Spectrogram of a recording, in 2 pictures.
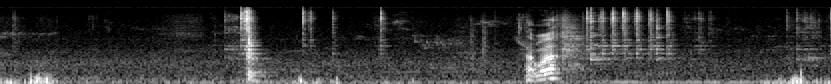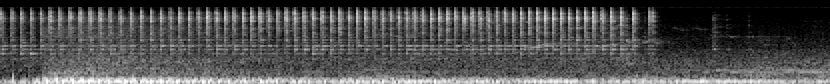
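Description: A few scattered clicks and knocks as hub parts are fitted, then, about halfway in, a Campagnolo Athena freehub starts ratcheting: a fast, steady run of even pawl clicks with a low hum under it for about six seconds, which stops shortly before the end. It is the sign that the pawls have engaged in the freshly reassembled hub.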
